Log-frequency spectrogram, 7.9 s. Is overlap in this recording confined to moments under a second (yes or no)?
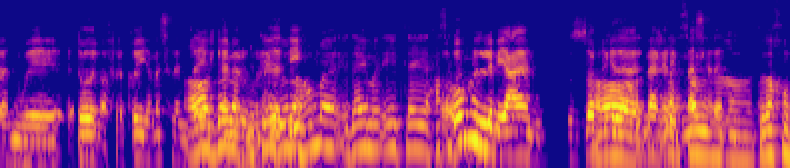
no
